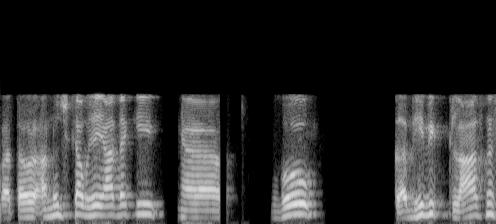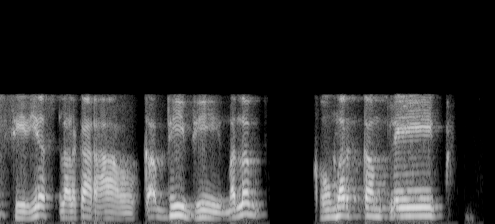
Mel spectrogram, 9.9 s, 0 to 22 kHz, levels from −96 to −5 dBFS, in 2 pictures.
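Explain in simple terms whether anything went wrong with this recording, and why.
Throughout the speech, the sound is muffled and boxy, with a grainy hiss underneath and scratchy s sounds. That is the Bluetooth CVSD headset codec, the basic phone-call link for headsets. It cuts everything above 4 kHz and can't follow sharp, bright sounds cleanly.

At 2.19 to 2.30 s the speech drops out for about 70 ms, with abrupt edges, then returns briefly quieter. This is unconcealed Bluetooth headset packet loss: around twenty tiny voice packets never arrived, and nothing patched the hole.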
